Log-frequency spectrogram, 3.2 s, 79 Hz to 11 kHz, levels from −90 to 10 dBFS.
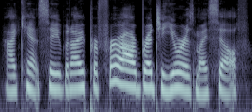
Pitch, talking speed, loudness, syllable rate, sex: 220 Hz, 210 wpm, -18 LUFS, 4.4 syllables/s, female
